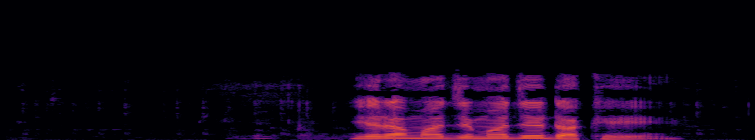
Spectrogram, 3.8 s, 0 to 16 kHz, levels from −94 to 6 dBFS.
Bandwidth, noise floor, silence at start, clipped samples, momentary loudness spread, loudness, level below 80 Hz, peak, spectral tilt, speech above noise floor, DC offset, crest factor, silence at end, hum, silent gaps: 8 kHz; -82 dBFS; 1.75 s; under 0.1%; 16 LU; -33 LUFS; -72 dBFS; -16 dBFS; -3.5 dB/octave; 48 dB; under 0.1%; 20 dB; 0.4 s; none; none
